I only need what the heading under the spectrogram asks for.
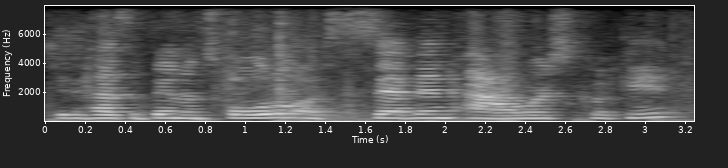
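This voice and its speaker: A woman's voice: a little high, steady tone, measured pace, fairly bright tone, reverberant, a little hiss or hum. A woman hosting a home cooking vlog, chatting to viewers and explaining each step as she works. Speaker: cooking channel host.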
